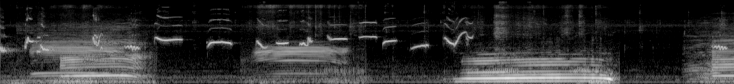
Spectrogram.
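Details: Cows herded down a hillside in the morning, from a herd of dozens: long harmonic moos rising and falling, one drawn-out low moo near the end, with many short high whistled bird chirps between the calls.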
